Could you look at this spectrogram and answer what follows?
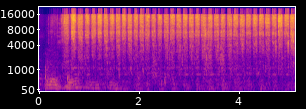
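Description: Steady back-and-forth rasping of sandpaper on a starter motor's commutator, fast regular strokes repeating evenly throughout, close and clear.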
